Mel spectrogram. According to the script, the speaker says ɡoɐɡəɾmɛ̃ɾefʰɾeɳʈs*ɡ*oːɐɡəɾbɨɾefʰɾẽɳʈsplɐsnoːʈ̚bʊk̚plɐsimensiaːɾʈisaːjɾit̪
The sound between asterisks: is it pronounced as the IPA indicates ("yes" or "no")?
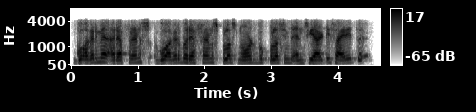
yes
